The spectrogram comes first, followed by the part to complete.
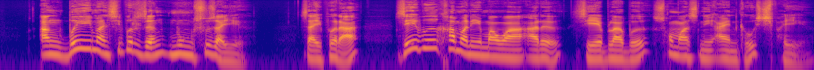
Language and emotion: Bodo, disgusted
